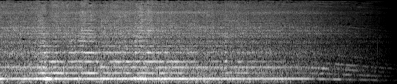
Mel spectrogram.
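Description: CNC router spindle running with its bit carving wood: a steady motor hum with overtones over the hiss of cutting. The sound fades away over the last two seconds.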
